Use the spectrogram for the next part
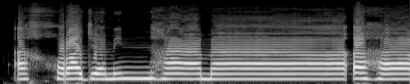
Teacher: کلمت ماءها میں یہاں مد واجب متصل ہے. مد واجب متصل میں ہم اپنی آواز 4 مد کے برابر لمبی کریں گے جو کہ حمزہ پہ اور ہا پہ زبر ہے تو یہ سب حرکات کا دھیان رہے.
